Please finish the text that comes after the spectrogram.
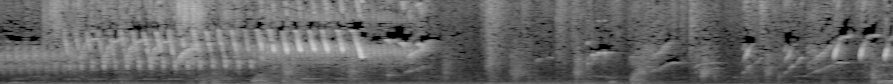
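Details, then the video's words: Red canary song, a master recording meant to raise breeding drive so hens breed quickly: a rapid high trill of sharp notes for about a second among scattered chirps and clicks, with other faint high notes afterward. "Masteran Burung Kenari Merah Gacor Ngerek"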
